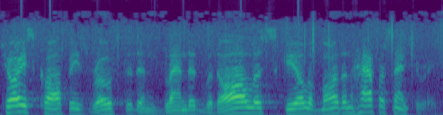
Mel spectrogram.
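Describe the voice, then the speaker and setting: Husky 1930s radio announcer man. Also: mid-range voice, sing-song, normal speed. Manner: smooth, persuasive ad-read delivery. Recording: dull 1930s radio broadcast recording.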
